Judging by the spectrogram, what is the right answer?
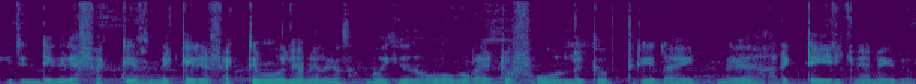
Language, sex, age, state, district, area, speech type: Malayalam, male, 18-30, Kerala, Idukki, rural, spontaneous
